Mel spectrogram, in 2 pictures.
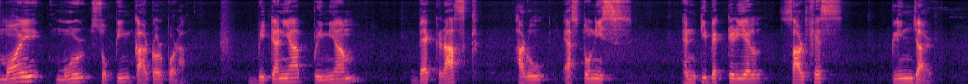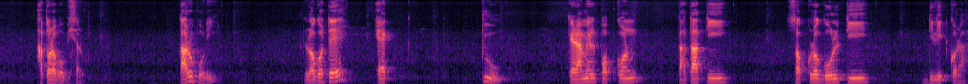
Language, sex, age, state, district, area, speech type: Assamese, male, 60+, Assam, Sonitpur, urban, read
